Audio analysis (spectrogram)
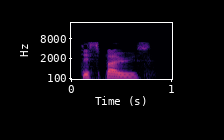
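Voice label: "dispose", British English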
